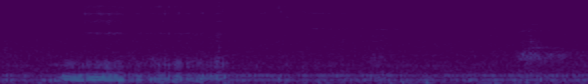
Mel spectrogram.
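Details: Yorkshire Terrier snoring while asleep indoors: a raspy, buzzy rattling breath near one second, followed by softer rough breaths over a steady low electrical hum.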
